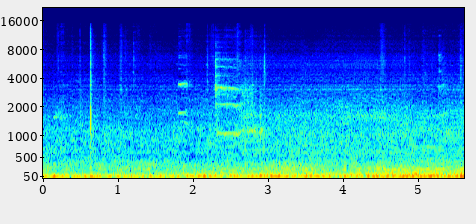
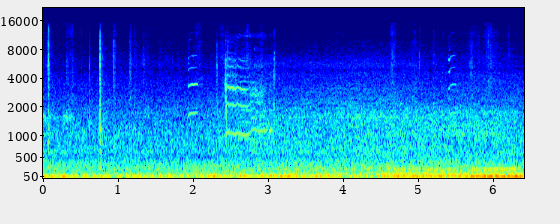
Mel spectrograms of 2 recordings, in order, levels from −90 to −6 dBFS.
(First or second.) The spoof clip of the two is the first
